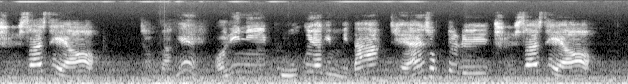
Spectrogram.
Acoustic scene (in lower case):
car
